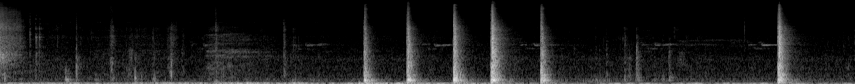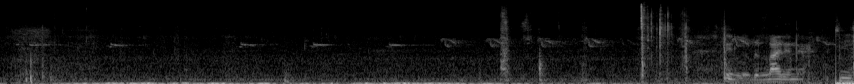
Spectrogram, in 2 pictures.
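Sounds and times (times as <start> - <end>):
sharp knocks on plastic panel: 3.6 - 5.6, 7.8 - 8.1.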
